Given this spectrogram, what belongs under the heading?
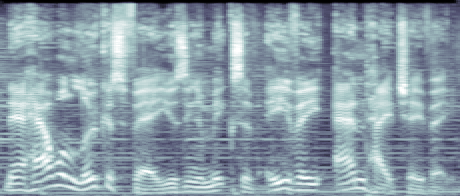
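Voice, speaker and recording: A man's voice: medium pitch, wildly swooping pitch, fairly quick. A man reading a scripted voice-over as narrator. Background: guitar music.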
